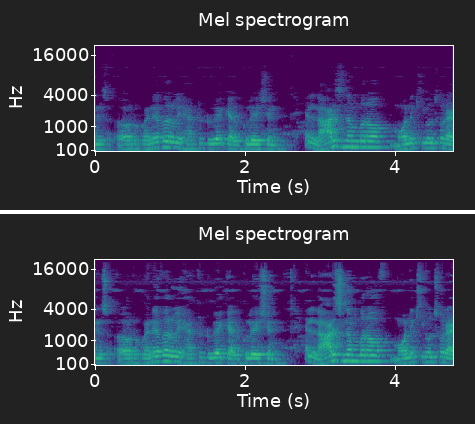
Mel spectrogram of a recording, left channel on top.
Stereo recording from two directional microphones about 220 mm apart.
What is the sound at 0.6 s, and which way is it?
Speech, 40° right (ahead or behind).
